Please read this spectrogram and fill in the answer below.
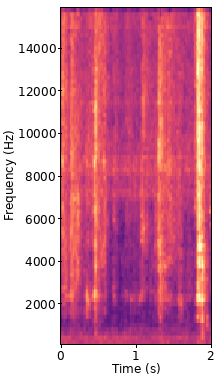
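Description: Near silence, with faint rustles of cardstock as fingers press the glued tabs of a paper panel together.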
